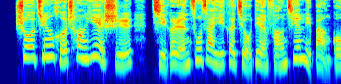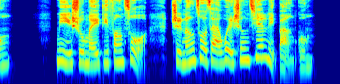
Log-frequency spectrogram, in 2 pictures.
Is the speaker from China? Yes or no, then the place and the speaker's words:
yes; China; 我们都感到作为中国人在国际上很有面子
